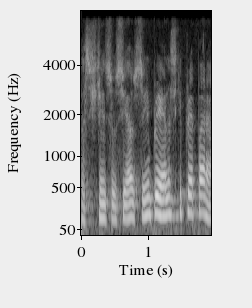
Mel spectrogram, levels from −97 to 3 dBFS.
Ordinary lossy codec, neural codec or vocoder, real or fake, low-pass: none; vocoder, 22.05 kHz, 80 mel bands, Vocos; fake; 7.2 kHz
